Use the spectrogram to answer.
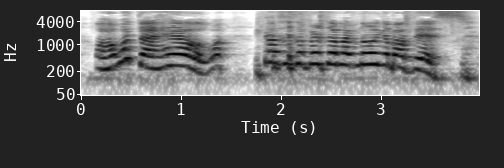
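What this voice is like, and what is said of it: Character voice with inconsistent accent. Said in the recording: “your accent's changing a little bit”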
